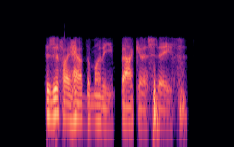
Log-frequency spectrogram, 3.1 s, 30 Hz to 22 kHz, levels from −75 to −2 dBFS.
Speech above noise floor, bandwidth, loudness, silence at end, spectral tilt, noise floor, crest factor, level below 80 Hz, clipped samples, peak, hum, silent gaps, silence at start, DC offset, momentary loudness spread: 70 dB; 5.4 kHz; -19 LUFS; 0.65 s; -4.5 dB/octave; -89 dBFS; 20 dB; -52 dBFS; under 0.1%; 0 dBFS; none; none; 0.6 s; under 0.1%; 11 LU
